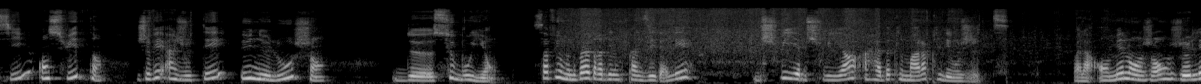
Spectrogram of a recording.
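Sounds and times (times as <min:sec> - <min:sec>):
woman speaking: 0:00.0 - 0:03.3, 0:03.9 - 0:07.0, 0:07.6 - 0:10.1, 0:10.8 - 0:12.0
rice sizzling in a pot: 0:05.4 - 0:12.0.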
